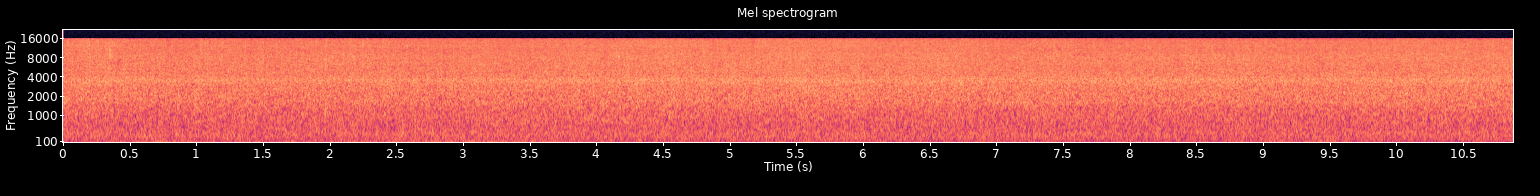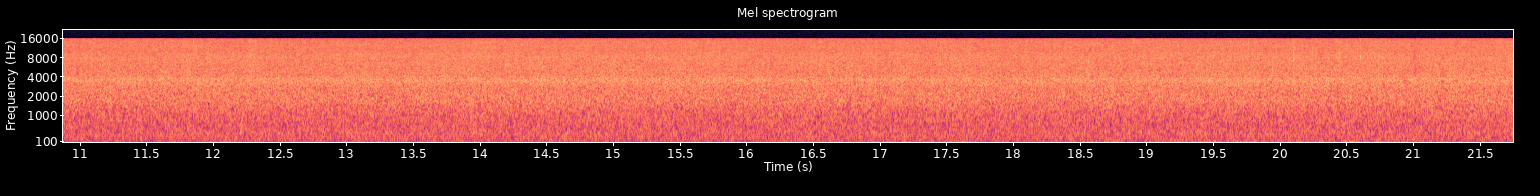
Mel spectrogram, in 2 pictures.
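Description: Steady rush of white water pouring over a low river weir, an even, unbroken noise.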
